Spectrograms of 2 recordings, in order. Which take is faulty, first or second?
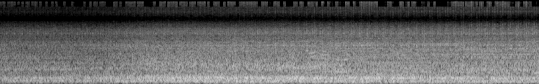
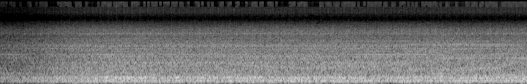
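first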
